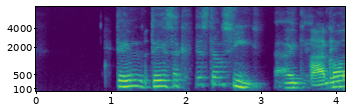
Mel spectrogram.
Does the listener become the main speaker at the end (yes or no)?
no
